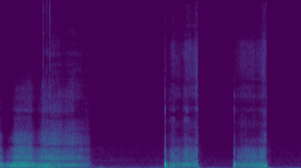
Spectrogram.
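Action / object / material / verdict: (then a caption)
scrape / plastic air-column cushion wrap scraped and tapped with a wooden stick / plastic / none. A wooden stick held in a hand with long dark nails taps and scratches clear, hollow, air-filled plastic air-column cushion wrap wrapped around the microphone. A long scratchy rub is followed by two sharp taps, and each tap runs into a short scrape against the inflated plastic tubes. The sound is a crinkly, mid-toned rasp.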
